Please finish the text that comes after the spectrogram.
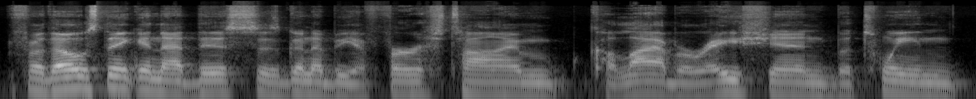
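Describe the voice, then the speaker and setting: An American man talking as a podcast panelist, explaining his view on music in a casual, measured way. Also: mid-range voice, fairly even intonation, fairly bright tone. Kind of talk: casual discussion, music commentary.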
